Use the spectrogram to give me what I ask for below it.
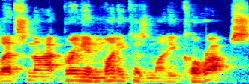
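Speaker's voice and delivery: normal talking voice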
